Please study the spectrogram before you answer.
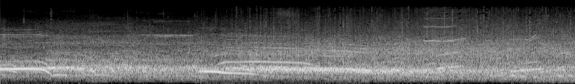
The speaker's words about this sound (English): That's a cheer for Burris throwing. About 7 minutes in now. Still 1-0 Borough.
